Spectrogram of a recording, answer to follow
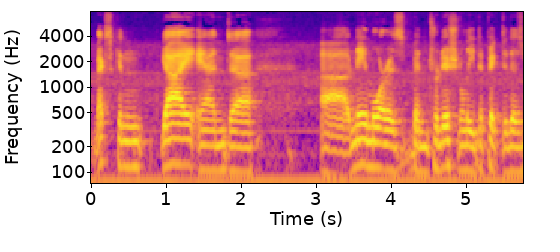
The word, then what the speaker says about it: Namor: name for the movie Namor is no longer pronounced Neymar it's Namor and when I looked up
